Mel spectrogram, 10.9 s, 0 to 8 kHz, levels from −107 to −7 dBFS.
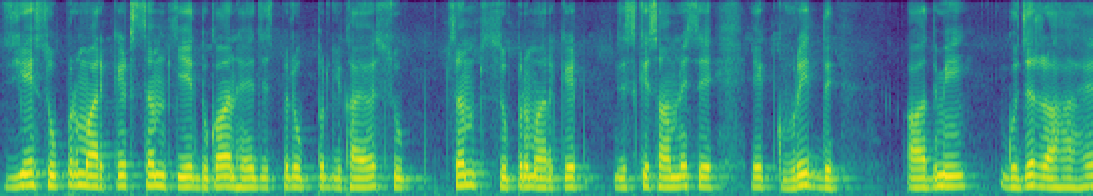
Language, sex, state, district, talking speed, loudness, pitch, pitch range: Hindi, male, Rajasthan, Churu, 120 wpm, -15 LUFS, 150 Hz, 145-160 Hz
